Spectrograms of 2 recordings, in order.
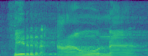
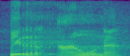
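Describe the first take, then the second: Both takes have the same delivery.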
